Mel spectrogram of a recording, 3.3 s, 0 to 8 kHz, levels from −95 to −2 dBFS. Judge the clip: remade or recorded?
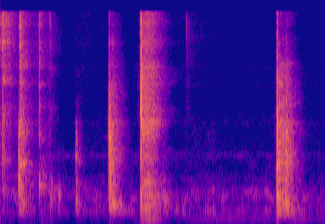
remade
